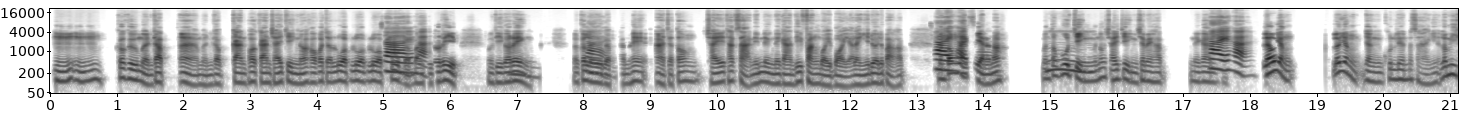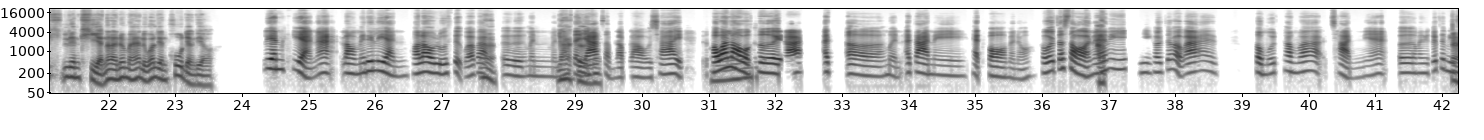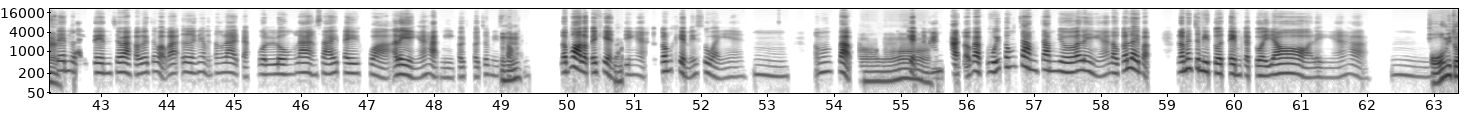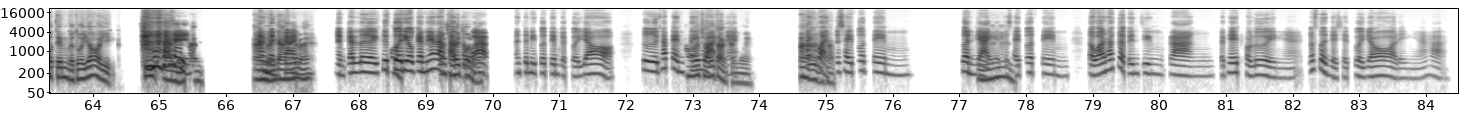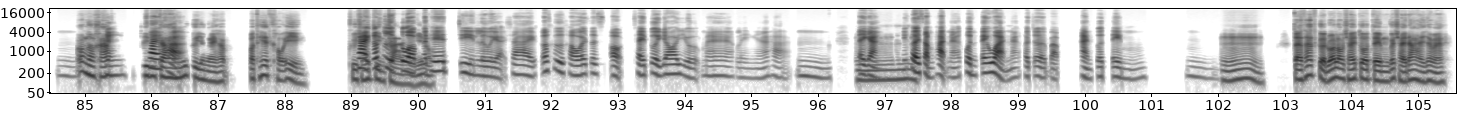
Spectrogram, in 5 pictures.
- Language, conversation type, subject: Thai, podcast, ถ้าอยากเริ่มเรียนทักษะใหม่ตอนโต ควรเริ่มอย่างไรดี?
- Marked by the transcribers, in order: unintelligible speech; laughing while speaking: "ใช่"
